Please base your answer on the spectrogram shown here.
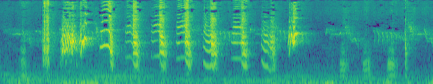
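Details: Javan myna, a lively singing bird used as a training master, giving a steady series of harsh, squeaky chattering notes about three per second, some whistled and clicking, over low background hum.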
